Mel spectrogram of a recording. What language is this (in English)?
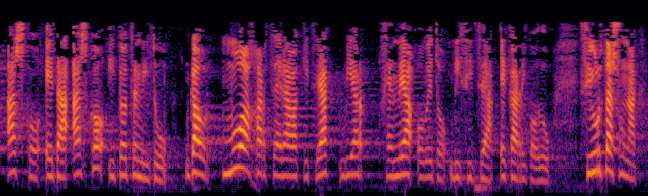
Basque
